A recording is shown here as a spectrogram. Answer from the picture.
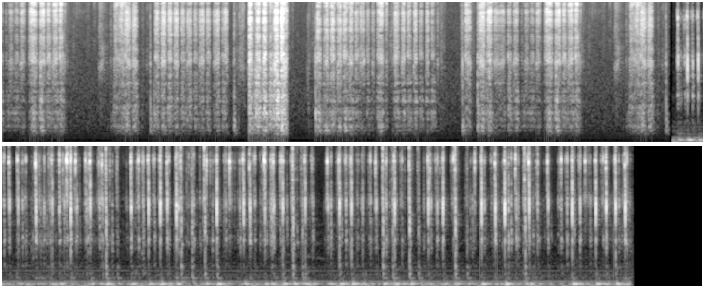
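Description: Computer keyboard typing sound effect: rapid, dense clicks over a low hum, starting about halfway in as text appears on screen. Before that, a run of scratchy strokes, each up to about a second long with short gaps, like writing or scratching.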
